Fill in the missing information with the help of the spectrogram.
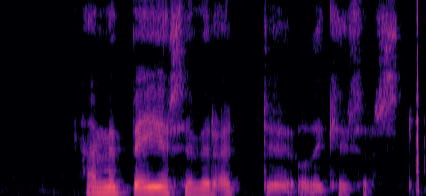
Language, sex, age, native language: Icelandic, female, 13, Icelandic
